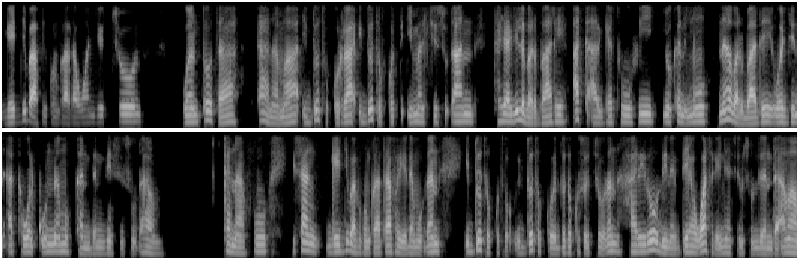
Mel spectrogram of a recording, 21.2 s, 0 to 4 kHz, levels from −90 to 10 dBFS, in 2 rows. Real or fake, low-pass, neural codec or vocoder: real; 3.6 kHz; none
